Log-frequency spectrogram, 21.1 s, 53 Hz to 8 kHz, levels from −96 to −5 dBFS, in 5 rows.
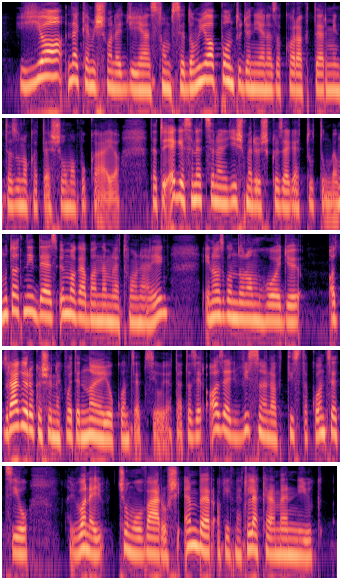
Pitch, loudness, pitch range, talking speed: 180 Hz, -23 LUFS, 160-205 Hz, 175 wpm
